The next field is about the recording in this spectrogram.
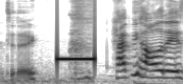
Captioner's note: tone beeping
